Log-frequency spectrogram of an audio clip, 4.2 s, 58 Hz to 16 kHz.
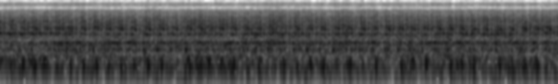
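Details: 1996 Force 120hp two-stroke outboard after water pump replacement, started in warm-up position; choppy but steady idle at about three to four pulses a second, settling as it warms, running normally.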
